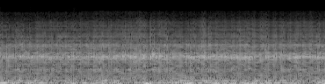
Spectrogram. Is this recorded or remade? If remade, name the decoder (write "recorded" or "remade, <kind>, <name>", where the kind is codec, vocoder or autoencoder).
remade, vocoder, BigVGAN v2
